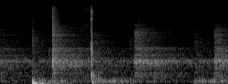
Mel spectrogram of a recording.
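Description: Drum loop playing with reverb on it: a few drum hits, one with a low kick about a third of a second in and a sharp hit near one second, each trailing off into a reverb wash.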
